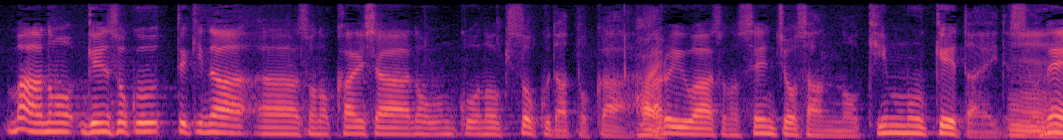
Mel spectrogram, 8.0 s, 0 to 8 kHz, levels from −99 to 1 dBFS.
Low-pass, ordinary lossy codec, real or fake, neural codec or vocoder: 7.2 kHz; none; real; none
